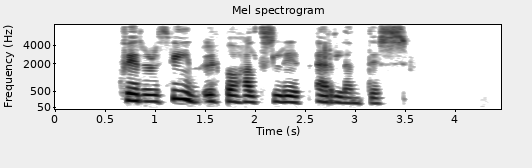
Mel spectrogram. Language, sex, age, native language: Icelandic, female, 40-49, Icelandic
